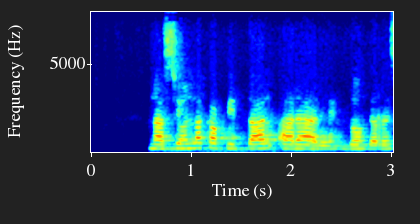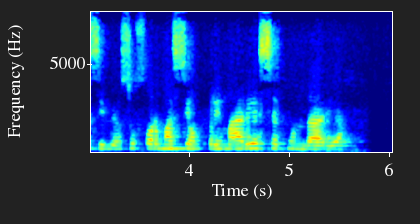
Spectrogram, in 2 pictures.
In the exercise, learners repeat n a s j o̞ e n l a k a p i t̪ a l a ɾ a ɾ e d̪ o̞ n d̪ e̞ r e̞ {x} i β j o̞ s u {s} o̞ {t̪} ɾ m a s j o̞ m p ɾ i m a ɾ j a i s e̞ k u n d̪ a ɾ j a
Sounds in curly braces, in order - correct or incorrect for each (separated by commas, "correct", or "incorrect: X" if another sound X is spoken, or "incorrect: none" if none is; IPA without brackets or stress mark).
incorrect: s, incorrect: f, incorrect: none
